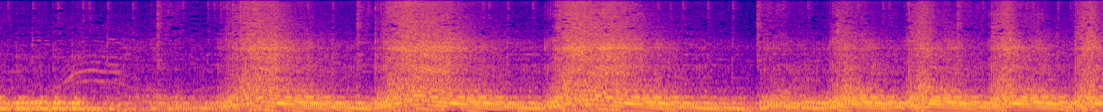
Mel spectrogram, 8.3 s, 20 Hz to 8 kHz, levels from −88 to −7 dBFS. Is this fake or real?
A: real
